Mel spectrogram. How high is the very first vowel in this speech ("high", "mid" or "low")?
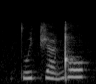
high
